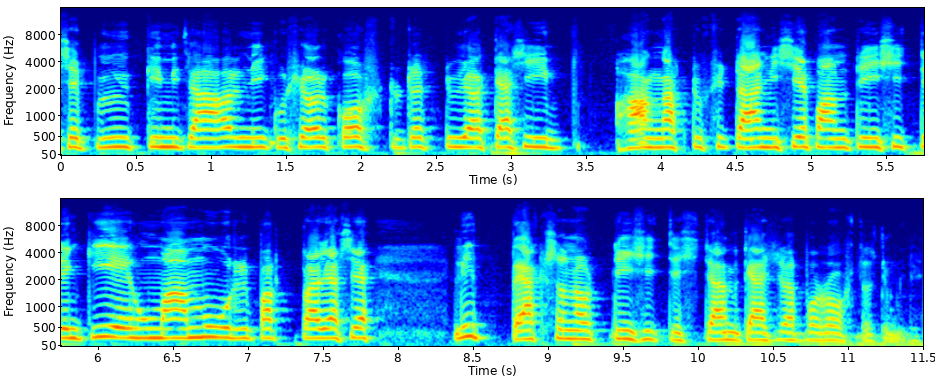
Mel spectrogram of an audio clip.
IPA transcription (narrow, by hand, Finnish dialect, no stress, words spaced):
se pyːkːi mitæˑ olʲ niːŋ̆ku se ol kostutetːu jɑ kæsĩː p hɑŋːɑtːu sitæ ni se pɑntiːn̞̆ sitːeŋ kiehumɑːm muːripɑtːɑː jɑ se lipːeæks sɑnoˑtːiːn̞ sitːen̞̆ sitæˑ mikæ sitæ poroˑstɑ tulʲ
